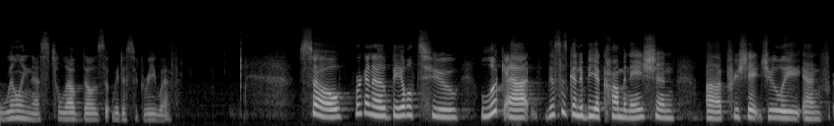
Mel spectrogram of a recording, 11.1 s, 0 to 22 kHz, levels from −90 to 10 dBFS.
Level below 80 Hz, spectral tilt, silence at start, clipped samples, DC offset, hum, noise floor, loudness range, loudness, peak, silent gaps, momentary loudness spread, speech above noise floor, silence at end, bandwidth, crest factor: -84 dBFS; -6 dB/octave; 0 s; under 0.1%; under 0.1%; none; -74 dBFS; 12 LU; -32 LUFS; -14 dBFS; none; 17 LU; 41 dB; 0.05 s; 9.2 kHz; 18 dB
